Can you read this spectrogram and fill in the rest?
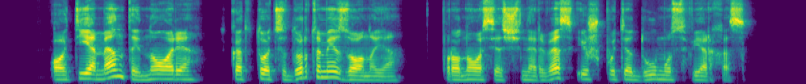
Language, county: Lithuanian, Vilnius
